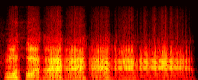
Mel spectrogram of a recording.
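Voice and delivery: deep gloating brute laugh; evil chuckle. Acted. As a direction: laugh like a beast over its kill. Brute gloats over trophy.

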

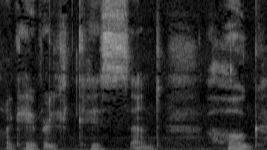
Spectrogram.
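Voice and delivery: grief-stricken, hushed, long breathy pauses; Valerie. Acted. Bereaved mother recalling saying goodbye to her daughter, hushed grief. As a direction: let it sink softly to a near whisper. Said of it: "this is a character called Valerie".

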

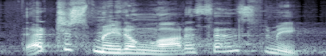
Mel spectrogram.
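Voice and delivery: usual speaking voice

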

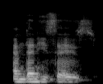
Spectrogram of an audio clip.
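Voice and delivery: usual speaking voice

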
